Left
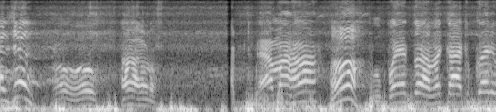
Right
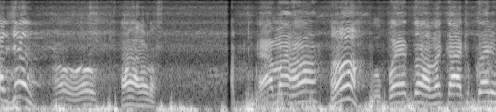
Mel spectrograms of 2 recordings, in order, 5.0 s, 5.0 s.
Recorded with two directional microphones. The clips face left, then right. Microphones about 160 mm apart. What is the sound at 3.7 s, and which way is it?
Speech, 15° right (ahead or behind).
